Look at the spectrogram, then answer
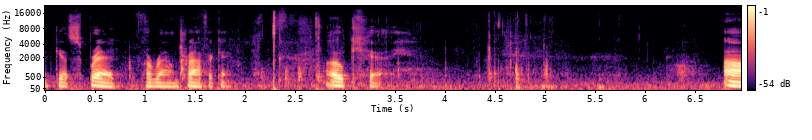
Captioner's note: none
